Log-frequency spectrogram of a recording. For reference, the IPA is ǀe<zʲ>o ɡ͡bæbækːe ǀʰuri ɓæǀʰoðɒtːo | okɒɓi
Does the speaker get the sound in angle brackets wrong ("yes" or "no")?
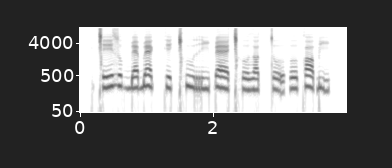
yes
